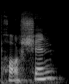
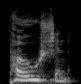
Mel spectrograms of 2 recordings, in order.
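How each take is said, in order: First: The first vowel is a plain, lazy vowel. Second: The first vowel is a full O diphthong. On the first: The speaker calls it wrong. "Some people lazily say potion" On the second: The speaker calls it right. "the most important part in the word potion, it's O diphthong"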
